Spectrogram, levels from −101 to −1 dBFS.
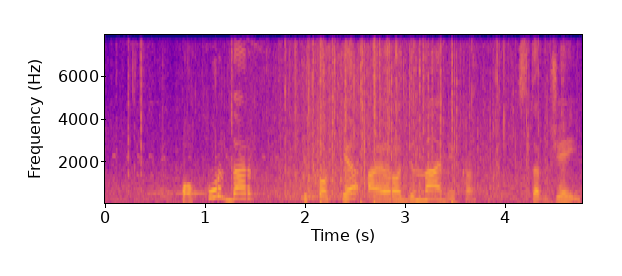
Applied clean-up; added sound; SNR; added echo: none; Bird; 7 dB; none.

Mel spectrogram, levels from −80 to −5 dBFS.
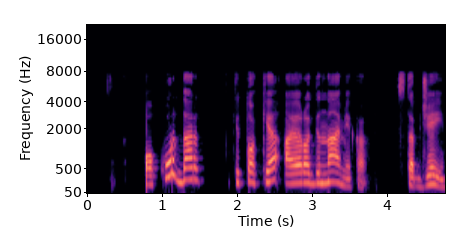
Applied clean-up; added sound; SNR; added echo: none; none; none; none.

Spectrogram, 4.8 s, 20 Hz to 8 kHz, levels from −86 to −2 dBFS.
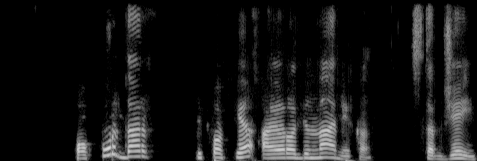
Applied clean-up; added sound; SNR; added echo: neural mask model Resemble Enhance denoiser.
